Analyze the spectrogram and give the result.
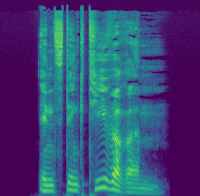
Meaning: strong dative masculine/neuter singular comparative degree of instinktiv
- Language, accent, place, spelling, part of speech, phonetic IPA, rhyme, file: German, Germany, Berlin, instinktiverem, adjective, [ɪnstɪŋkˈtiːvəʁəm], -iːvəʁəm, De-instinktiverem.ogg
